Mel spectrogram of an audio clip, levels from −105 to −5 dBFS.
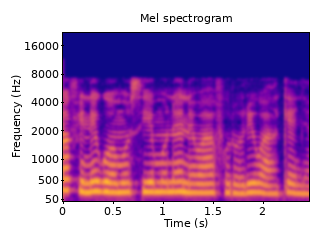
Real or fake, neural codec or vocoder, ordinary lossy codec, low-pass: real; none; MP3, 96 kbps; 7.2 kHz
